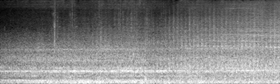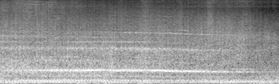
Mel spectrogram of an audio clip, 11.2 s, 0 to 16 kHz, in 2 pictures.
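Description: A Rail Runner 704 passenger train passes a trestle bridge in Bernalillo, a continuous loud rumble with a droning engine tone and faint wheel clatter, holding steady and close for about eleven seconds with no talk.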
